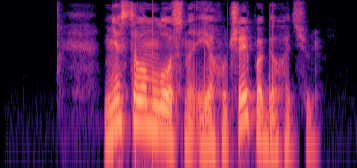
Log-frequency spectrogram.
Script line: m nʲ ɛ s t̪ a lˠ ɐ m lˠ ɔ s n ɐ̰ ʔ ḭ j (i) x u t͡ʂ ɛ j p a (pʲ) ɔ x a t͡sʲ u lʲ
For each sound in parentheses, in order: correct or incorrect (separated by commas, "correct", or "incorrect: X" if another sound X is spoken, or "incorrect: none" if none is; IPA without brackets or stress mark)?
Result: incorrect: a, incorrect: bʲ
